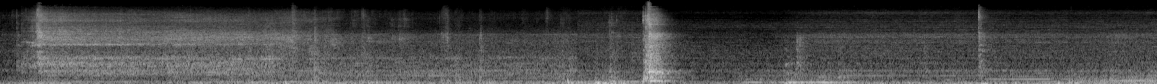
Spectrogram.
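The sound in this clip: Clunks of levers, switches and valves being worked on a furnace test rig with a scrubber and gas and air lines: a few sharp knocks and clicks over a steady engine-like rumble.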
